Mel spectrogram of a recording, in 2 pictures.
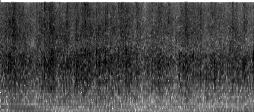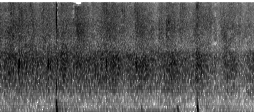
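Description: Audience applause welcomes a guest pastor to the stage: dense, steady clapping that holds throughout at an even level, with a couple of sharper individual claps standing out near the end.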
